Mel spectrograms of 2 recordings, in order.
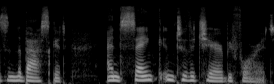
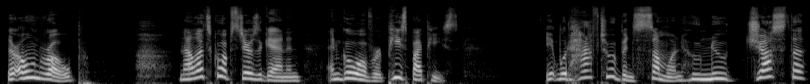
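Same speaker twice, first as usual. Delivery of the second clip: loud, businesslike official, pitch raised; resuming interrupted conversation; 5 semitones higher, 10 dB louder than usual. A narrator's reading. Attorney resumes his talk with the sheriff, businesslike. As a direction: pick up loudly mid-conversation. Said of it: "in the manner of continuing an interrupted conversation".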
